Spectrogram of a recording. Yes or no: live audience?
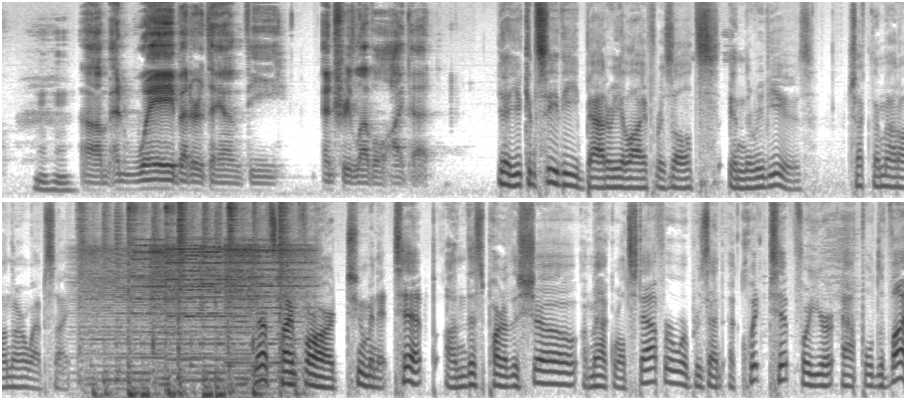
no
